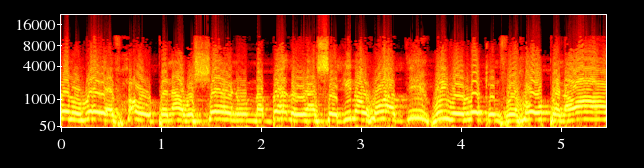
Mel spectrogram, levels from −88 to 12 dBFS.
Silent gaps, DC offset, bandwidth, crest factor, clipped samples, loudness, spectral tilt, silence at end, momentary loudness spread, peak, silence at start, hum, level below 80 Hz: none; under 0.1%; 14 kHz; 4 dB; 4%; -4 LUFS; -5 dB/octave; 0 s; 3 LU; 0 dBFS; 0 s; none; -28 dBFS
